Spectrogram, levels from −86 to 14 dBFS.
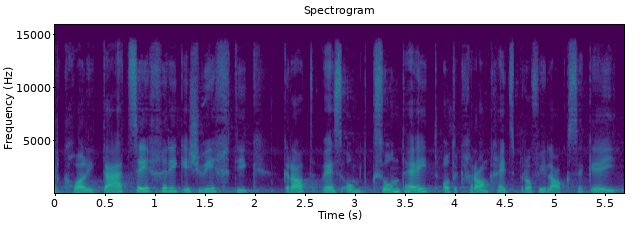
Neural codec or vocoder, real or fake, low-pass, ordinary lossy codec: vocoder, 44.1 kHz, 128 mel bands every 256 samples, BigVGAN v2; fake; 14.4 kHz; none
